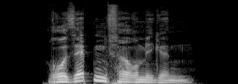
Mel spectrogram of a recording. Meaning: inflection of rosettenförmig: 1. strong genitive masculine/neuter singular 2. weak/mixed genitive/dative all-gender singular 3. strong/weak/mixed accusative masculine singular 4. strong dative plural
- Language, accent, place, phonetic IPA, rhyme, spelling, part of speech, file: German, Germany, Berlin, [ʁoˈzɛtn̩ˌfœʁmɪɡn̩], -ɛtn̩fœʁmɪɡn̩, rosettenförmigen, adjective, De-rosettenförmigen.ogg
